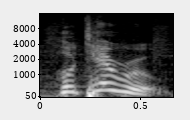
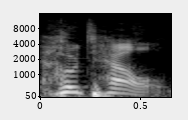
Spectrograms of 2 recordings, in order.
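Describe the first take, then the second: First: It is said with a Japanese pronunciation. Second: It is said with an English pronunciation. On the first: The speaker calls it right. "it's hoteru" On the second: The speaker calls it wrong. "if you say like hotel, like no"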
